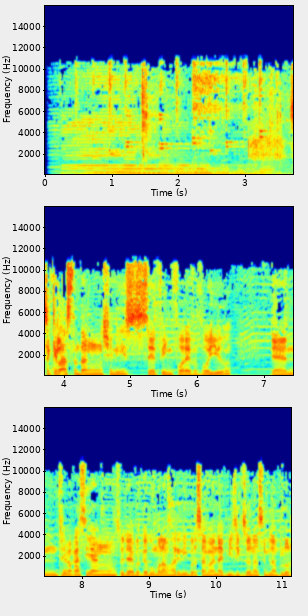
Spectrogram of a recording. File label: NIGHT MUSIC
